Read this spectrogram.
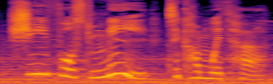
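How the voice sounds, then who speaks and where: An actress playing a young handmaiden in a video game drama, deferential, guarded and earnest in a careful, polite manner. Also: female voice, sits high, big pitch swings, a little slow, a little mellow. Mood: earnest accusing. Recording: music behind.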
